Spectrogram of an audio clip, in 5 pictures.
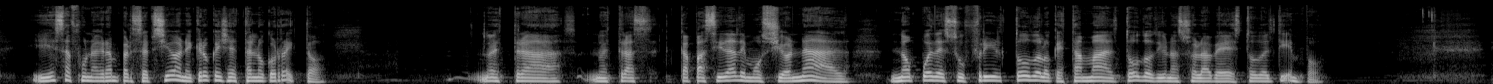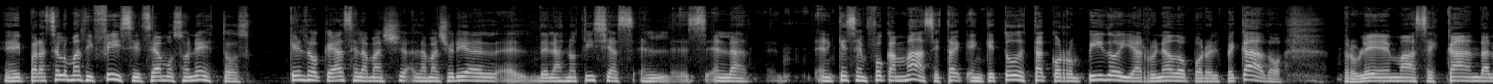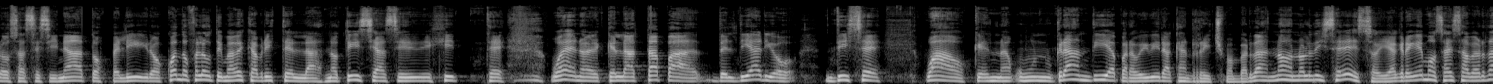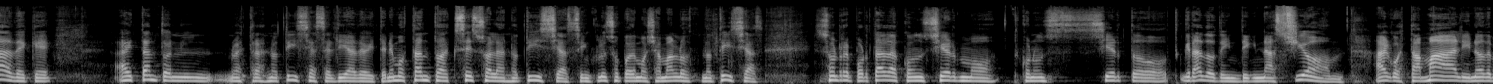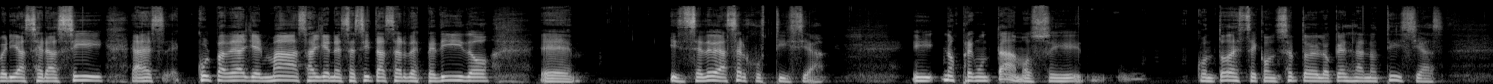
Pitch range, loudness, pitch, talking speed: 155-185 Hz, -20 LUFS, 165 Hz, 150 wpm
